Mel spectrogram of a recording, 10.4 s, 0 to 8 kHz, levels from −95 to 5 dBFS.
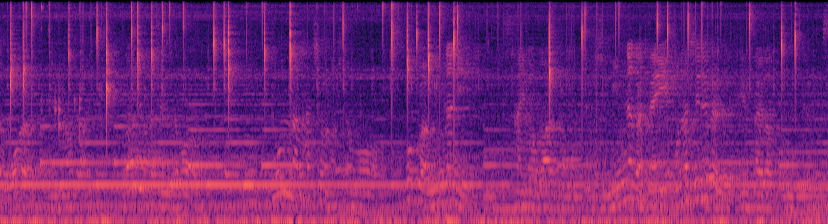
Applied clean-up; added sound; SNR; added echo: none; Sink (filling or washing); -2 dB; reverberation time 1.2 s.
